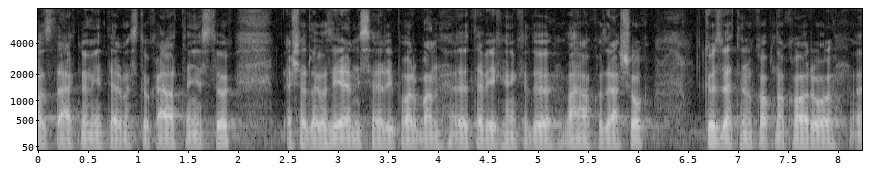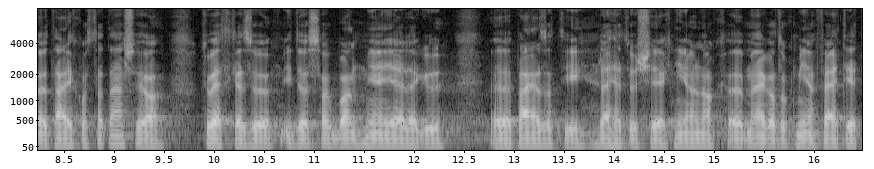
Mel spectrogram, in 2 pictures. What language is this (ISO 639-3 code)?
hun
